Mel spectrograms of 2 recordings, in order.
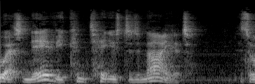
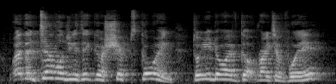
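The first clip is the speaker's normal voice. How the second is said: roaring; 6 semitones higher than usual. A narrator's reading. Ship's officer yelling at the lighthouse keeper about right of way, furious roar. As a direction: yell it across the water in outrage. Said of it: "he roared".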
